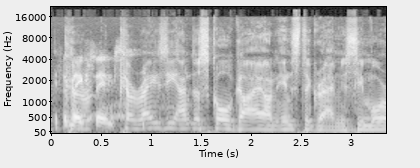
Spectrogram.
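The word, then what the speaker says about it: CARAZY_GUY: It's Crazy Guy, but it's spelled CARAZY and then _GUY.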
